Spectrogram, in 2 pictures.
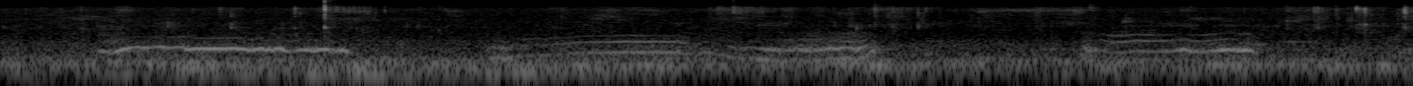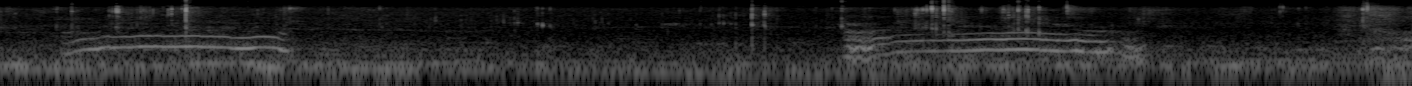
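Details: Ginger cats and other cats eating in the morning, giving a series of about six drawn-out meows, some rising then falling, spaced irregularly over fourteen seconds against a steady low rumble and faint clicks.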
